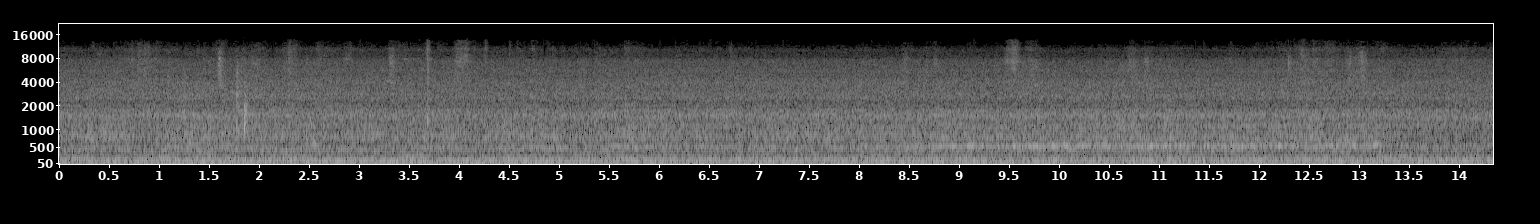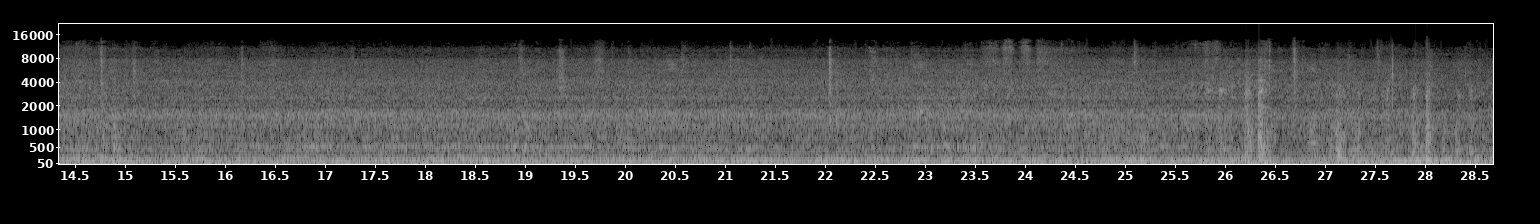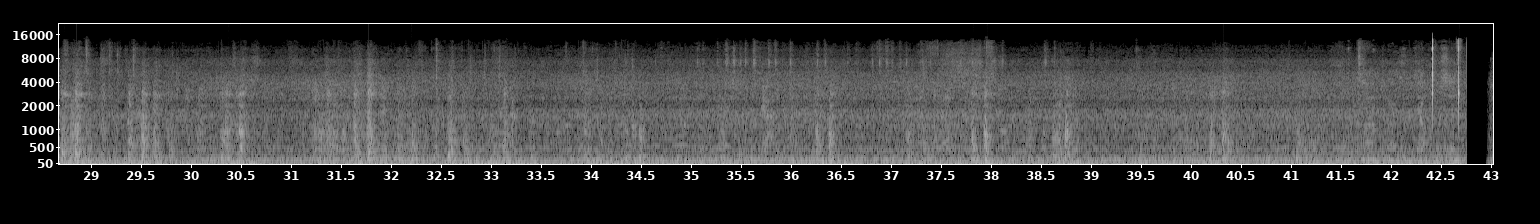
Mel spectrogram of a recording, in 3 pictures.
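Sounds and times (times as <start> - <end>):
train wheels rumbling on rails: 0.0 - 42.8.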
